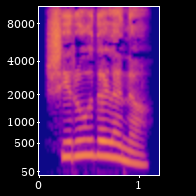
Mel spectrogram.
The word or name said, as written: ಶಿರೋದಳನ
